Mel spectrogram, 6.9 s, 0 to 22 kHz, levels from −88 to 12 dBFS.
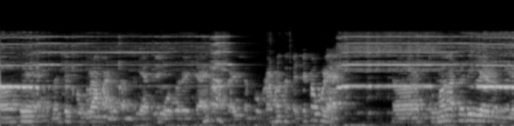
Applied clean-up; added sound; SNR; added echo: classical method WPE with log-MMSE.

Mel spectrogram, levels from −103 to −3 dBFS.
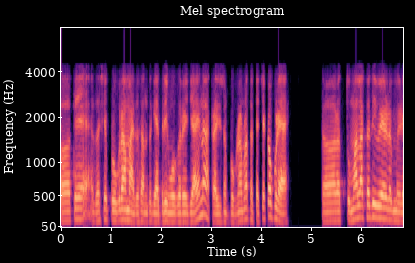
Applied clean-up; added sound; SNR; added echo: none; none; none; none.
